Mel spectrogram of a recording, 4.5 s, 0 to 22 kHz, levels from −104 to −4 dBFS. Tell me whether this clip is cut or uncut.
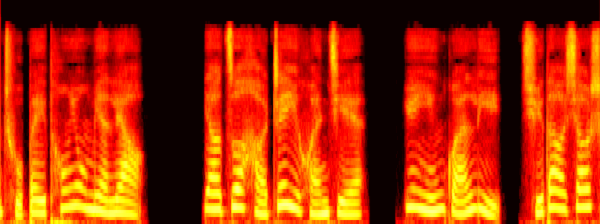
cut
